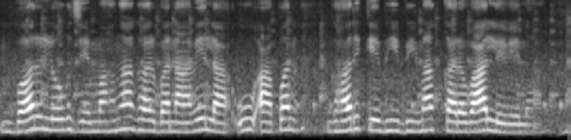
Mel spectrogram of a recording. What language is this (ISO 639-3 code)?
bho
